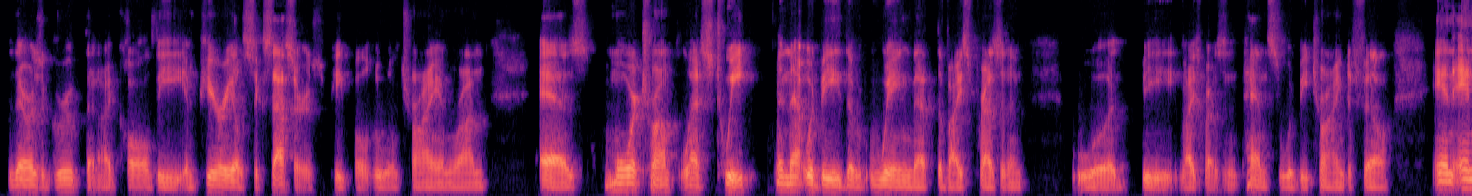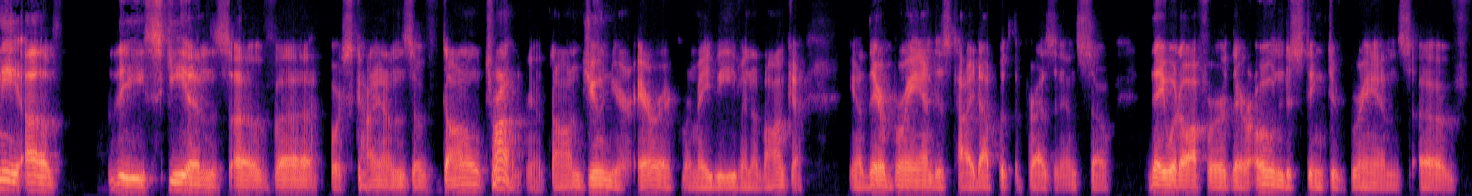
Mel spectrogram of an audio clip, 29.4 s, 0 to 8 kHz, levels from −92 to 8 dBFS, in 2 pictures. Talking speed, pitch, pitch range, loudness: 160 wpm, 85 Hz, 75-95 Hz, -22 LUFS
